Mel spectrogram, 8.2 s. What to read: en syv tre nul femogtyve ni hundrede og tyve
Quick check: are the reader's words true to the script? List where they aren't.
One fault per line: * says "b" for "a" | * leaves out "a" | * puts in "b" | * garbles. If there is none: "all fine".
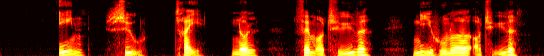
all fine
